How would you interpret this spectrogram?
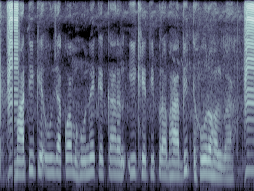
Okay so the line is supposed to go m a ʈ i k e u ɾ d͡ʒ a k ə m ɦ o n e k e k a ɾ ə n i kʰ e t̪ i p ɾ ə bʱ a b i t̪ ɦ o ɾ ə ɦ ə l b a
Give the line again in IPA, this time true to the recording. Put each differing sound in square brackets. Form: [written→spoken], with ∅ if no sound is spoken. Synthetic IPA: m a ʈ i k e u ɾ d͡ʒ a k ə m ɦ o n e k e k a ɾ ə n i kʰ e t̪ i p ɾ ə bʱ a b i t̪ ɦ o ɾ ə ɦ ə l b a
